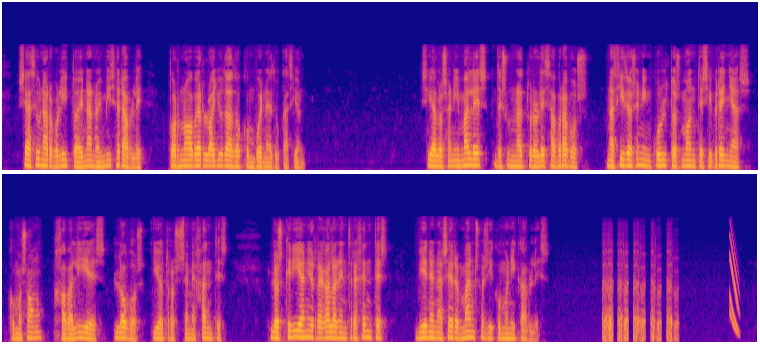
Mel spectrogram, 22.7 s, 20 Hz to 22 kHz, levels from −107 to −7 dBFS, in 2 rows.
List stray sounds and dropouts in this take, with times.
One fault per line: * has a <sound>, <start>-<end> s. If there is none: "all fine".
* has a laugh, 20.3-21.5 s
* has a chirp, 22.2-22.4 s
